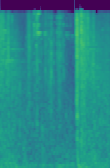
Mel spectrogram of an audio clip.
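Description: Rapid game gunfire in the shooter Second Extinction, a dense burst of shots with a sharp louder crack near the end, heard up close with no talk.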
